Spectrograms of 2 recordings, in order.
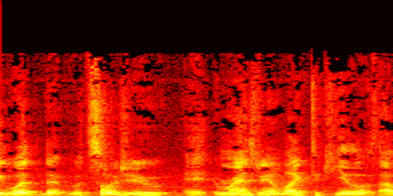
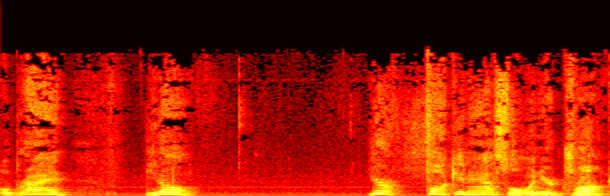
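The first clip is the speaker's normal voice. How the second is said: scolding sergeant; 7 semitones higher, 4 dB louder than usual. Retold or imitated.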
